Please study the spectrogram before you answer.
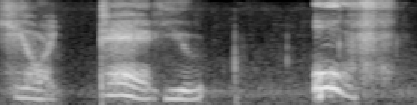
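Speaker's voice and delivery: breathy threat ending in a pained oof; growled threat then winded grunt; threat cut off. Acted. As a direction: get hit mid-sentence.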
